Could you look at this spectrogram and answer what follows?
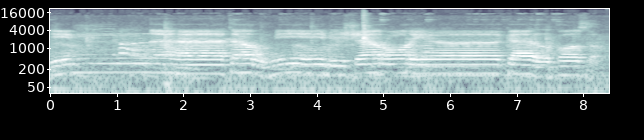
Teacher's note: Lebih dialirkan huruf ro-nya karena ro juga sama, dia punya sifat mengalir suaranya, bainiyah ya atau tawassut ya.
